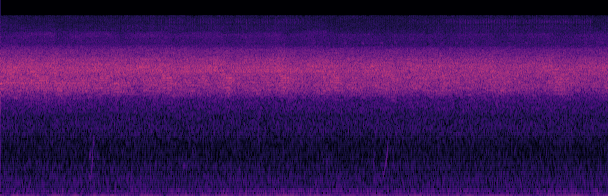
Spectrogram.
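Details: Southern woodland cicadas on a summer evening, recorded at a camp with the insects on all sides: a steady shrill electric hiss, even in loudness throughout, with a faint low hum beneath.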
